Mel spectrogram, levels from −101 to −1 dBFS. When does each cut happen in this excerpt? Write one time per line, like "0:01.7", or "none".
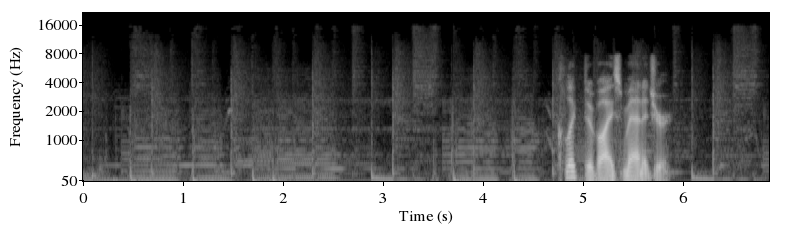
0:04.7
0:05.9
